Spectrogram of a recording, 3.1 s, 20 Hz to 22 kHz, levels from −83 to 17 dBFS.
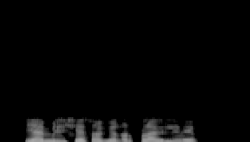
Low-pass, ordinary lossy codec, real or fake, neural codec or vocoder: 3.6 kHz; none; real; none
